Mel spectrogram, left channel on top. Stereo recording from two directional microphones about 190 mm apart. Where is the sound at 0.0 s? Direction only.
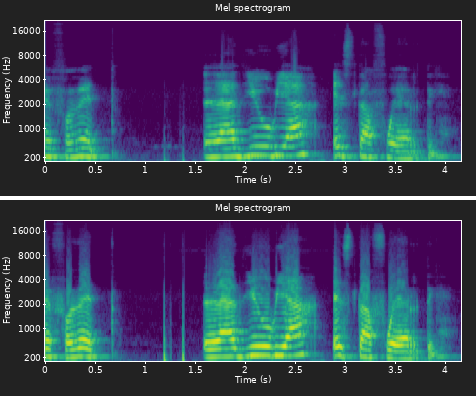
35° right (ahead or behind).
